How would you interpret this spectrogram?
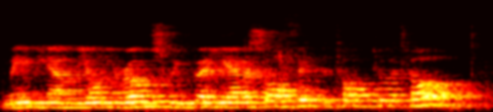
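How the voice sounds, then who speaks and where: An actor playing a humble, smitten working-class road sweeper, earnest and colloquial, in a radio play. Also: male voice, high voice, fairly even intonation, normal speed, warm tone, lightly acted. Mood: earnest, hurt. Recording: very echoey, distant from the mic.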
